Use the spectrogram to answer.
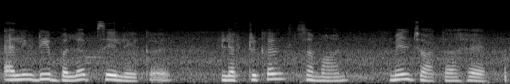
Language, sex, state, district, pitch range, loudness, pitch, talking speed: Hindi, female, Punjab, Pathankot, 180-225 Hz, -16 LUFS, 205 Hz, 105 wpm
